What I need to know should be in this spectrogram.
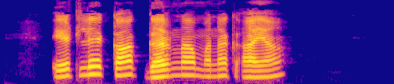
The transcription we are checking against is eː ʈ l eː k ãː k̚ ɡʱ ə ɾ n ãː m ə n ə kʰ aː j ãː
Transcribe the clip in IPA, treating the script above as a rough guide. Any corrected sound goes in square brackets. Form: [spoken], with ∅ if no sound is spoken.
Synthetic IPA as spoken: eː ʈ l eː k ãː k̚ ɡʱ ə ɾ n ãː m ə n ə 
